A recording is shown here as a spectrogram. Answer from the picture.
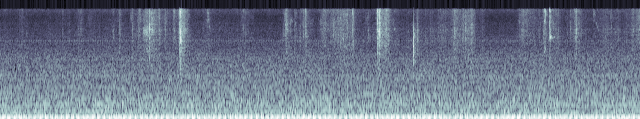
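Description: Scissors snipping through raffia loops: several separate sharp snips, irregularly spaced, over a steady low hum.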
